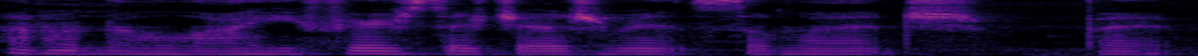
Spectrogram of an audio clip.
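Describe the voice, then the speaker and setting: A woman's voice: sits low, monotone, moderate pace, a little mellow, slight background noise. A young woman with a sore throat from a cold, telling her own story in a casual, confessional way and often trailing off into a whisper. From Oklahoma, United States.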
